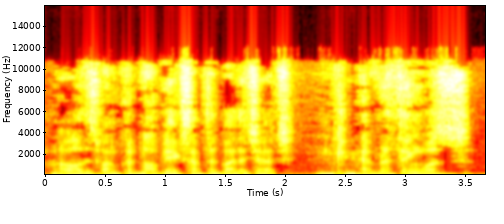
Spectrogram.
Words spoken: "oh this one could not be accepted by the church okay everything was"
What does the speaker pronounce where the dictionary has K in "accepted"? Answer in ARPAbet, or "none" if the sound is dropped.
K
